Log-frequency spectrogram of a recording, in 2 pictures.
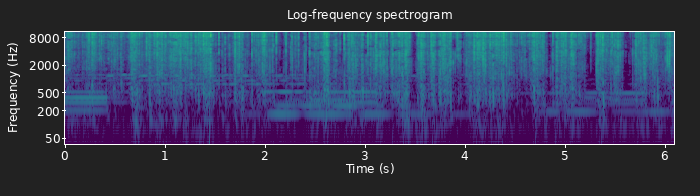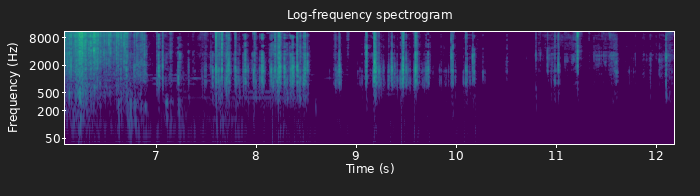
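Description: Thin plastic packaging bags crinkling as they are handled. The crinkling is dense for about seven seconds, then comes in short bursts with quiet gaps between. Soft music plays underneath during the first half.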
